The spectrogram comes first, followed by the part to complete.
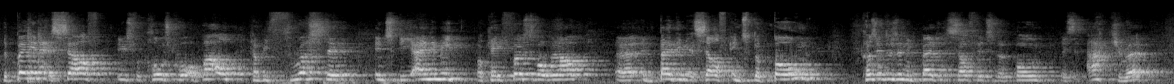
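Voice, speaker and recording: Male instructor, high-pitched firm demonstration, very echoey hall. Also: normal speed, darkish tone, a little hiss or hum. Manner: firm, explanatory. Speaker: weapons instructor. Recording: very echoey room.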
